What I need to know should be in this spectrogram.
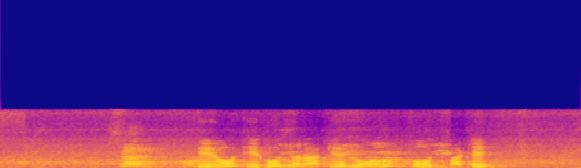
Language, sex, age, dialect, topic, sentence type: Bhojpuri, male, 60-100, Northern, banking, statement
